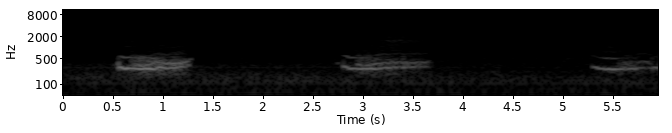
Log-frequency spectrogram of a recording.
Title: 코곪(cat snoring)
